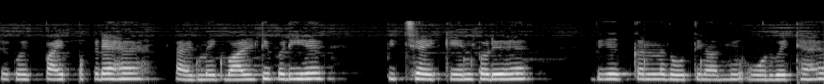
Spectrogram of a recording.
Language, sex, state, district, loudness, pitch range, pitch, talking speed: Rajasthani, female, Rajasthan, Churu, -15 LUFS, 230-250 Hz, 240 Hz, 165 wpm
